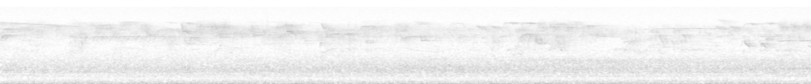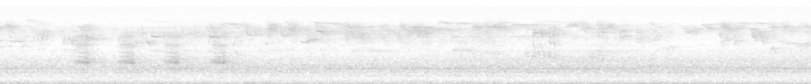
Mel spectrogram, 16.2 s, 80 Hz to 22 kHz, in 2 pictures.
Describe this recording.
07:00 Berlin Buch, Lietzengraben - wetland ambience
